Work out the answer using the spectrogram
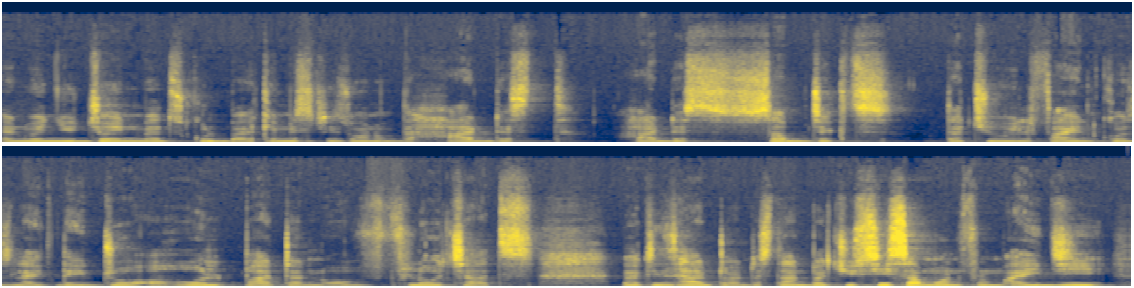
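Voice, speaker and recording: Speaking with hardly any pauses, this young man from Kenya, a doctor with a Kenyan English accent, is a podcast guest in a casual conversation. He explains things patiently and drops in phrases of Swahili. His mid-range voice is a little mellow, with a steady tone and a normal speed.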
